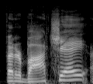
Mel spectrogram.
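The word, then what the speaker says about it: Fenerbahçe: So he plays for this Turkish Super League team, Fener- Fenerbahce, I think is how it's pronounced.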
